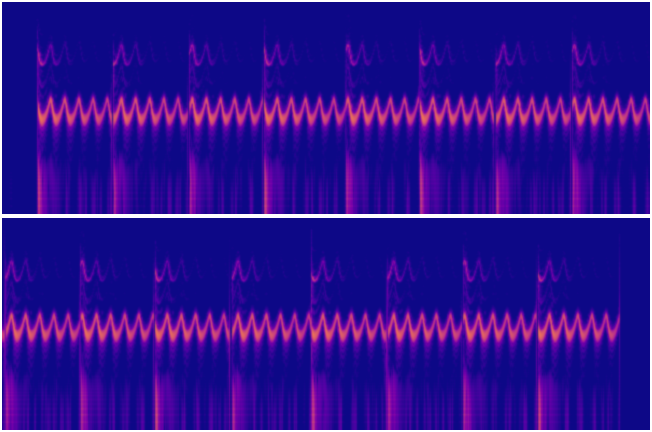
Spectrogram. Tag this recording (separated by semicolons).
computer; weird; aliens; space; laser; ship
